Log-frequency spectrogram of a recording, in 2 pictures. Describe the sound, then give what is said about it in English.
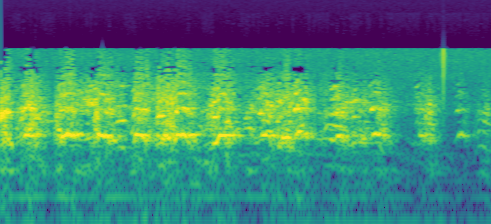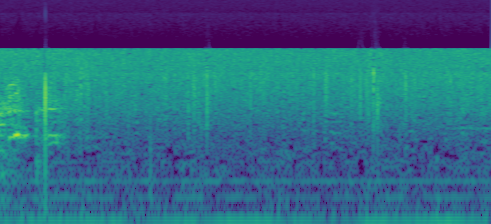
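A pack of hounds, just let off the leash, barks and yips excitedly, loud and overlapping for the first few seconds, then thins to scattered yelps that fade. “All right, let the hounds off the leash.”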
